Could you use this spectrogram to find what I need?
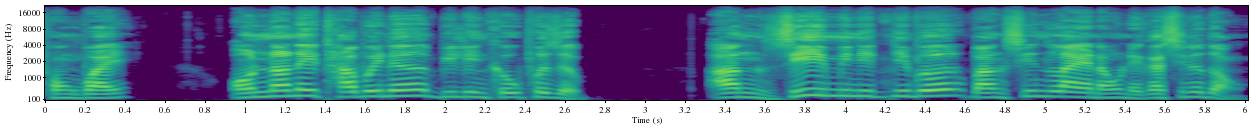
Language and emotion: Bodo, angry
